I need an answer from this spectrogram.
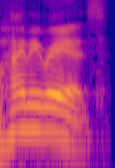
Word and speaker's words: Jaime Reyes: I didn't realize it was I guess that's Spanish, right? Because J's are H's and yes.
